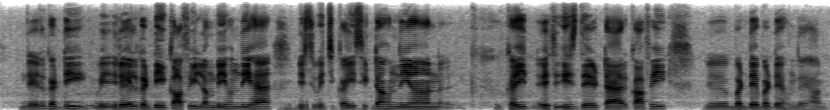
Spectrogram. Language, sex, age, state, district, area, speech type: Punjabi, male, 18-30, Punjab, Rupnagar, urban, spontaneous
